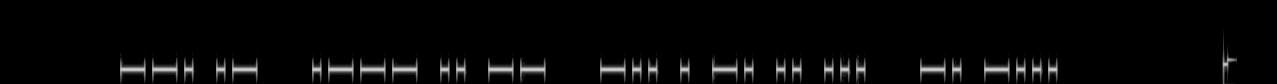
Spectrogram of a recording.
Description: Morse code, heard as a keyed tone, about 15 wpm, 700 Hz. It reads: GA JIM DENIS NB
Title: K1USN SST QSO Practice - 15wpm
